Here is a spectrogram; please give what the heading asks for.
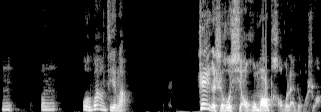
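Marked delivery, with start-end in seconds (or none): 0.0-2.7 put-on timid little girl, softly; shy and hesitant, barely audible; small quiet voice. A narrator's reading. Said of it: "小声地说".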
